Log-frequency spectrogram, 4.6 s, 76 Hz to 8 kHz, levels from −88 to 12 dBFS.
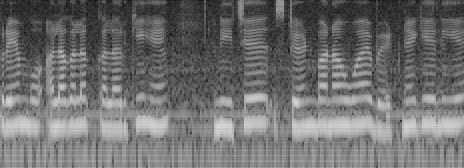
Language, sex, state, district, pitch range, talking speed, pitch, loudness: Hindi, female, Chhattisgarh, Bastar, 240-260 Hz, 205 wpm, 250 Hz, -15 LUFS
